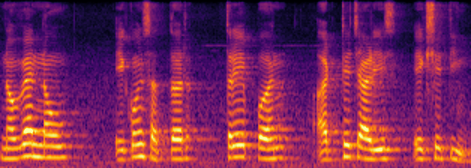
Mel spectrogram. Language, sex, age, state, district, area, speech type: Marathi, male, 18-30, Maharashtra, Buldhana, urban, spontaneous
